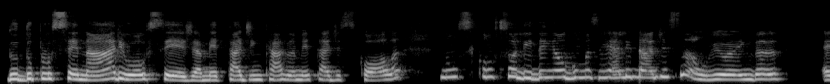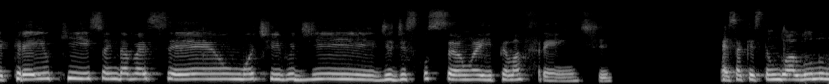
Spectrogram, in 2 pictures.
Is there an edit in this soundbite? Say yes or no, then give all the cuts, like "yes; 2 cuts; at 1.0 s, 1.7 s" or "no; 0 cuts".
yes; 1 cut; at 15.4 s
